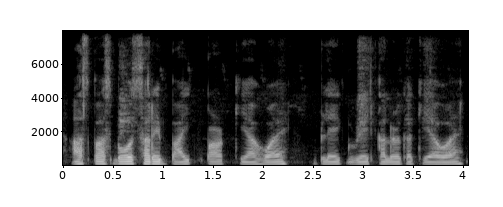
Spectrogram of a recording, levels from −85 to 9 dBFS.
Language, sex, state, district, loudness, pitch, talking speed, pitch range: Hindi, male, Meghalaya, West Garo Hills, -22 LUFS, 110 Hz, 235 wpm, 105-115 Hz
